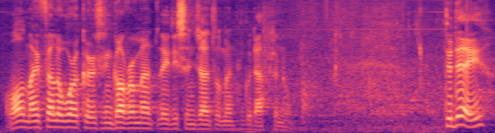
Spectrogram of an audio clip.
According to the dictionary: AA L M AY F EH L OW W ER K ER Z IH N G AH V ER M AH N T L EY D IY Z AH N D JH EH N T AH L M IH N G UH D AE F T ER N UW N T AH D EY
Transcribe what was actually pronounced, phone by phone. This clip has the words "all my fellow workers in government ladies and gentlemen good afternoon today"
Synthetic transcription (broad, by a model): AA L M AY F EH L OW W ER K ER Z IH N G AH V ER M AH N T L EY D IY S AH N JH EH N T AH L M IH N G UH D AE F T ER N UW N T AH D EY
